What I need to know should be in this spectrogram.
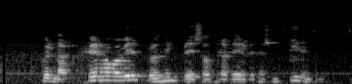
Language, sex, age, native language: Icelandic, male, 20-29, Icelandic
